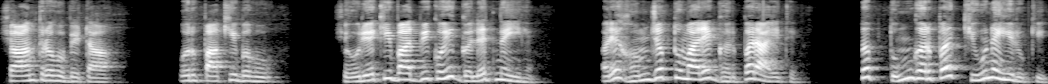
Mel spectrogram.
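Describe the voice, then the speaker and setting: A woman voicing a worried middle-aged father who pleads and gently chides. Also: medium pitch, lively intonation, measured pace, pitched below the performer's own voice, close to an everyday voice. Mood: firm.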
